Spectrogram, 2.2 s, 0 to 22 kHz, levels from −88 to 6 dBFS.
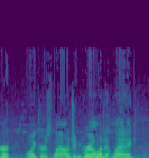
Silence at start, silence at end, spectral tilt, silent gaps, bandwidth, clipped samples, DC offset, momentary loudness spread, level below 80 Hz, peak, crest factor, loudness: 0 s; 0.05 s; -7 dB/octave; none; 15.5 kHz; under 0.1%; under 0.1%; 6 LU; -54 dBFS; -10 dBFS; 14 dB; -25 LUFS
